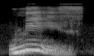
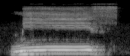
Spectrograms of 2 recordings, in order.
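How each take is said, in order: First: The vowel is long and carries a tone. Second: The vowel is long and level, with no tone. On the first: It means broom. "es vocal con tono" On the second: It means cat. "que sería una vocal larga"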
